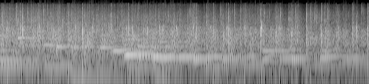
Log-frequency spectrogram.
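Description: A church congregation claps together during a Sunday worship service, a steady broadband patter sustained for several seconds while background music tones hold underneath.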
